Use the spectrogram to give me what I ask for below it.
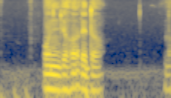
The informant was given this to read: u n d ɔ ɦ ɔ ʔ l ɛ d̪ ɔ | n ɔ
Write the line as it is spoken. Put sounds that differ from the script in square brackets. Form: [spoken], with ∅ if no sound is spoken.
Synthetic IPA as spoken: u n [d͡ʒ] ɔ ɦ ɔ ʔ [ɾ] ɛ d̪ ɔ | n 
